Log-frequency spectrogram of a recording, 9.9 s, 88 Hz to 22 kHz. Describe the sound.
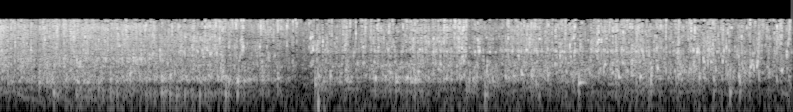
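Water pouring into a 10-litre bucket and filling it within seconds: a continuous, loud rushing splash that barely dips partway through.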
